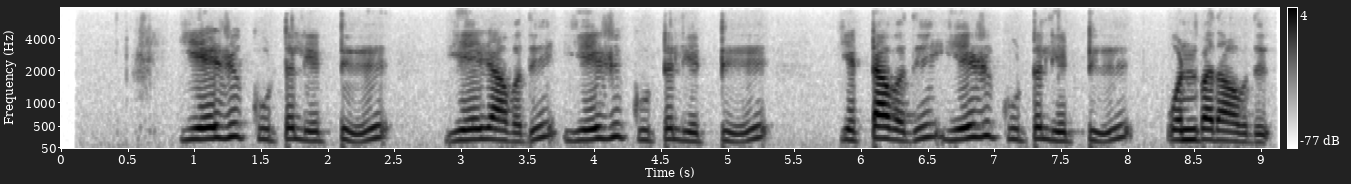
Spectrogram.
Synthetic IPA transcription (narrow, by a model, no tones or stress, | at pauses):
eːɻɯkuːʈːɐlɛʈːɯ | eːɻaːʋɐðɯeːɻɯkuːʈːɐlɛʈːɯ | ɛʈːaːʋɐðɯeːɻɯkuːʈːɐlɛʈːɯ | ɔnbɐðaːʋɐðɯ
